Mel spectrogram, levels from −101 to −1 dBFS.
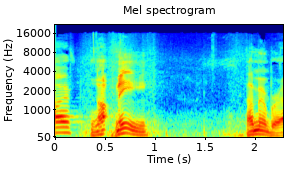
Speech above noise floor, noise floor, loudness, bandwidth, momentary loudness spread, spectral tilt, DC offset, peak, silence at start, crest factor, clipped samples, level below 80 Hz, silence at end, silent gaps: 29 dB; -43 dBFS; -15 LUFS; 16.5 kHz; 19 LU; -6 dB/octave; under 0.1%; 0 dBFS; 0 s; 16 dB; under 0.1%; -42 dBFS; 0 s; none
